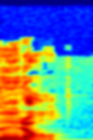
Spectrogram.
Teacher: save a whole lot of paindown the road 好我们再来看美音美音里 little 这个词会发成 little 注意里面的这个字母 t 对应的是一个弹舌的类似于的发音但是又不是十足的位置我们可以说是舌尖在硬腭的位置一弹而过 dull 弹完之后就去发舌侧音了哈所以 dull little 再弹得快一点 little 一开始可能大家就练到 little 这样的程度后面我们就可以慢慢的去加速度变成越来越弹的一个 dull 的发音 little sometimes a little discomfort · Term: 弹舌音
